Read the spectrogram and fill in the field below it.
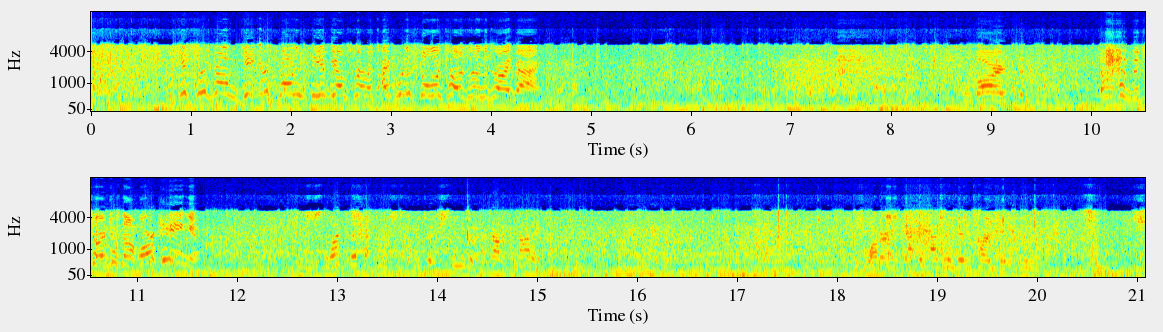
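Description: A young woman speaks nearby with animation.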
